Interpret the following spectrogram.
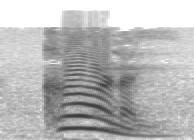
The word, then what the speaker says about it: colonel: They are pronounced exactly the same way, but they are so different in their spelling. Colonel.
